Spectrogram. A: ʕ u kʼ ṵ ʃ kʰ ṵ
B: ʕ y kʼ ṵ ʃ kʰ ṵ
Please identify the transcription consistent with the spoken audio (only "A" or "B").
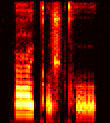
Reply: B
